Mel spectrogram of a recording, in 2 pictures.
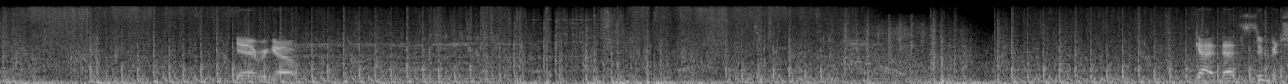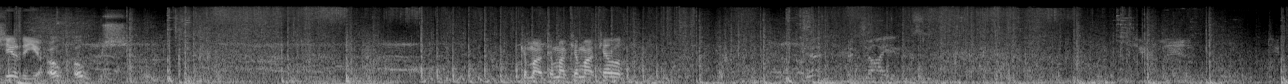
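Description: Guns fire in rapid bursts with loud crackling blasts.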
